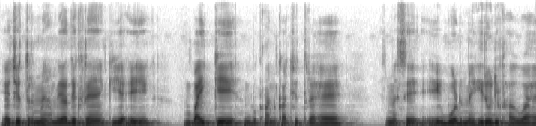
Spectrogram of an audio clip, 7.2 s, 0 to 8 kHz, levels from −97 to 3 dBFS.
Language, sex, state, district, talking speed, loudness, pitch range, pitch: Hindi, male, Jharkhand, Ranchi, 210 wpm, -16 LUFS, 105-115 Hz, 110 Hz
